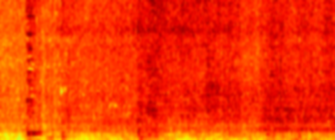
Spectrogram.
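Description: Beef with fried onions and spices sizzling in hot coconut oil in a small wok as it is stirred, a steady frying hiss. There is a short metallic clink about a third of a second in.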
